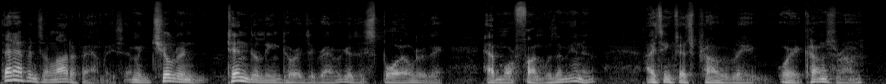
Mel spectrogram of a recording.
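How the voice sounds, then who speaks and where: A man with a very deep, low, dark and mellow voice speaks very fast and somewhat breathily, with very wide pitch swings and big swings in loudness. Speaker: actor. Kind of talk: interview answer. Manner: colloquial storytelling, humorous.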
